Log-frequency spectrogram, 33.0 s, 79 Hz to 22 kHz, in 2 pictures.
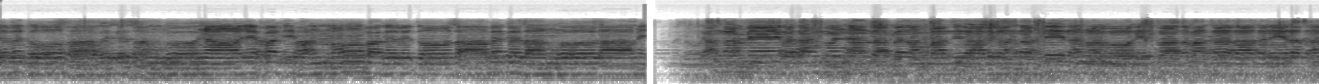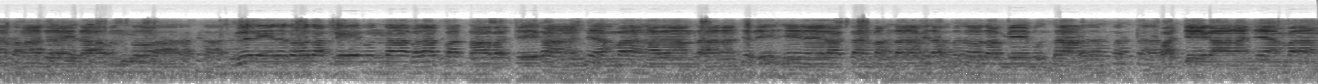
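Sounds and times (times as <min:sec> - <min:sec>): person chanting verses: 0:00.0 - 0:32.9.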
